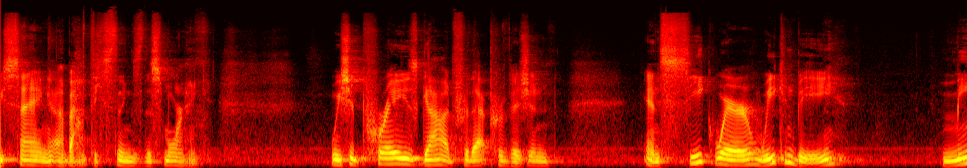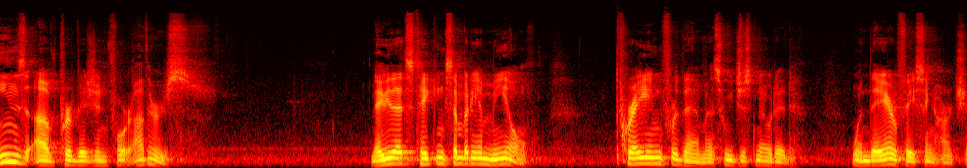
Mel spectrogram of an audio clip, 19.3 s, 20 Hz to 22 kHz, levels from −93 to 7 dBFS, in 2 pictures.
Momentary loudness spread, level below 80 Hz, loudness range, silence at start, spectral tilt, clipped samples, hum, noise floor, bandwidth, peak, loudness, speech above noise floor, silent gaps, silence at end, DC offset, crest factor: 11 LU; -68 dBFS; 4 LU; 0 s; -6 dB/octave; under 0.1%; none; -57 dBFS; 16 kHz; -2 dBFS; -23 LUFS; 35 dB; none; 0 s; under 0.1%; 22 dB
